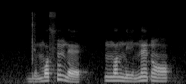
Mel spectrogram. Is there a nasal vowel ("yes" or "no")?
yes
